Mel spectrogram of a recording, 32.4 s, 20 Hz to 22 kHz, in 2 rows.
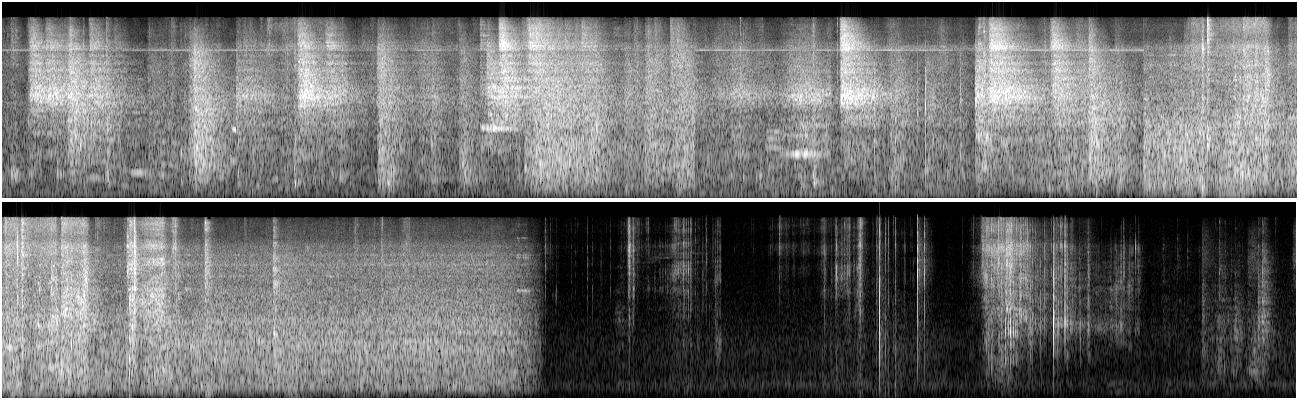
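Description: Busy packing-room noise: cardboard cake boxes being handled and a shrink-wrapping machine running, with indistinct voices and a few short beeps. About 23 s in it drops abruptly to a much quieter stretch with only light taps.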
